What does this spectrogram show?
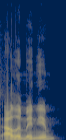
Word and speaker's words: aluminium: How do you pronounce aluminium?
